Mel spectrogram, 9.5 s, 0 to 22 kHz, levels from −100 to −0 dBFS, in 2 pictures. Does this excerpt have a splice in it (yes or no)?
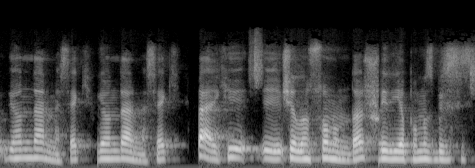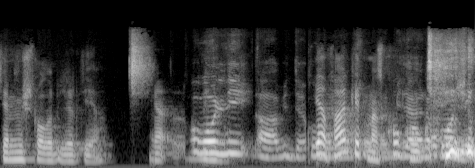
yes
